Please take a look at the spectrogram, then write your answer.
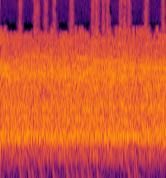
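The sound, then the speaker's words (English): A dense, steady roar from a large stadium crowd at an American football game, cheering and yelling together at full volume with no break to disrupt the opposing offense, a wall of voices filling the whole moment without any single speaker standing out. “Crowd trying to make it as difficult as possible down there for Stewart.”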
